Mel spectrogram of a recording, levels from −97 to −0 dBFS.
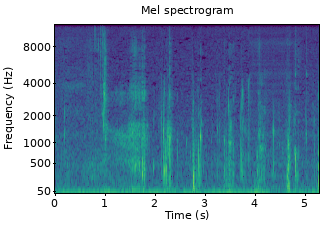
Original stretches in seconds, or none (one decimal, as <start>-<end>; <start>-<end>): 0.0-3.9; 4.8-5.3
